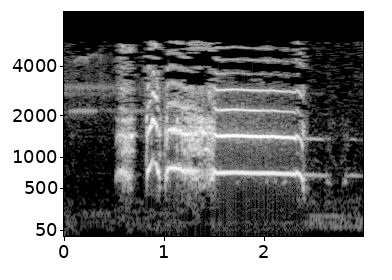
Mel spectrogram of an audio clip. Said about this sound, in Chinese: 等到鸡叫的时候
